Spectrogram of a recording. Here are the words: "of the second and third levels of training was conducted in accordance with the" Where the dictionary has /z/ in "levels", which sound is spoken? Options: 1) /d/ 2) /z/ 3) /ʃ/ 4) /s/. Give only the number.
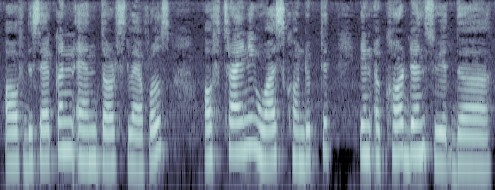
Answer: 4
